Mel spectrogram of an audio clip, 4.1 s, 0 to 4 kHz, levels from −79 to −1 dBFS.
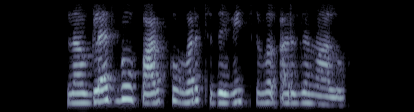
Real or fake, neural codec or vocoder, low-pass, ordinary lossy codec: real; none; 3.6 kHz; none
